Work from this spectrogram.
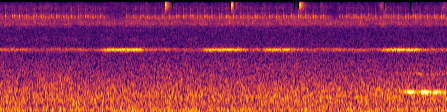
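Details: Singing crickets on a breezy night in southern Crimea, their high trill fainter and more intermittent, with a few brighter bursts, a short clear whistled tone near the end and a steady hissing background.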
